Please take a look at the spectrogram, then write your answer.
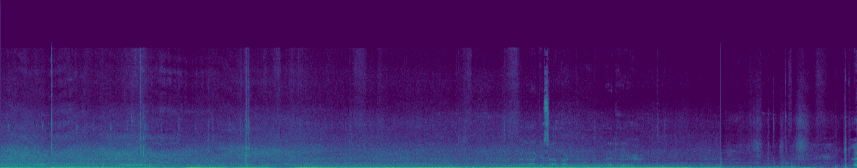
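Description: A car driving along and pulling up outside Ted's Hot Dogs in Buffalo, New York, heard from inside as a loud, low engine rumble with rising and falling revs and road noise, then settling quieter near the end.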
